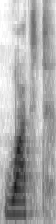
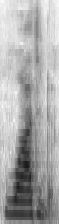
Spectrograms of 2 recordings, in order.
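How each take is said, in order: First: The ending is pronounced as a t sound. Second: The ending is pronounced as a d sound. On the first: The speaker calls it right. "ट" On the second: The speaker calls it wrong. "Not वॉच्ड"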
